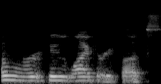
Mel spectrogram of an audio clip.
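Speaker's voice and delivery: ordinary delivery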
